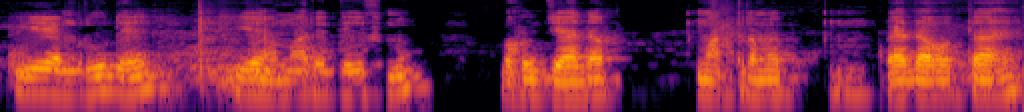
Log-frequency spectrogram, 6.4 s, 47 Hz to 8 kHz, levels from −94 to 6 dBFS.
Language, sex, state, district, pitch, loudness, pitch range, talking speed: Hindi, male, Uttar Pradesh, Gorakhpur, 110 Hz, -24 LUFS, 105-115 Hz, 130 wpm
